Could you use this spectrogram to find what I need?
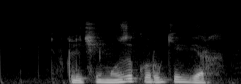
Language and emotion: Russian, neutral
